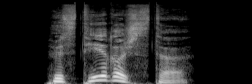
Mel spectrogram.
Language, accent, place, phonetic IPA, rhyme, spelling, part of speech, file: German, Germany, Berlin, [hʏsˈteːʁɪʃstə], -eːʁɪʃstə, hysterischste, adjective, De-hysterischste.ogg
- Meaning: inflection of hysterisch: 1. strong/mixed nominative/accusative feminine singular superlative degree 2. strong nominative/accusative plural superlative degree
